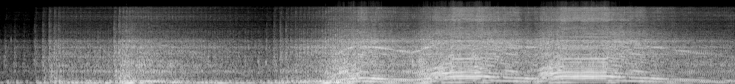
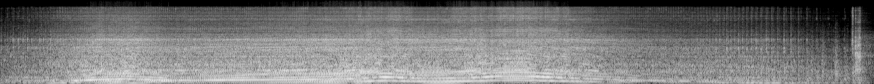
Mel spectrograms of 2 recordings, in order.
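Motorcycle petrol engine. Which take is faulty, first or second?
second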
